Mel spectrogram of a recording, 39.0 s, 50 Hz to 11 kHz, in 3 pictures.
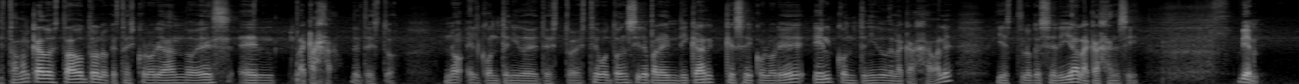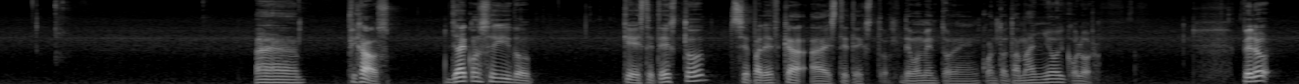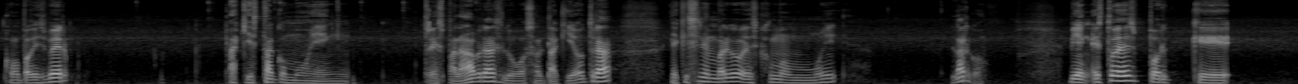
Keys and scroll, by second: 25.3 super+Tab, 32.3 super+Tab.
